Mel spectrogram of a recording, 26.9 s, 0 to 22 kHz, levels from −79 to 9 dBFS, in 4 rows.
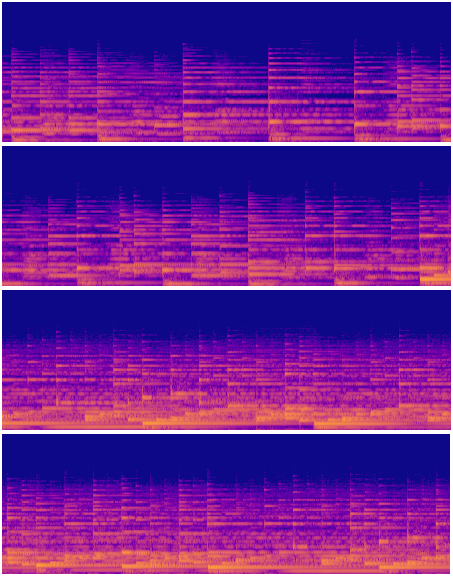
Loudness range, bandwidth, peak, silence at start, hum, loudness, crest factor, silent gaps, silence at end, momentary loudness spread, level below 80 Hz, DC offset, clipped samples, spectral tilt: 8 LU; 6.8 kHz; -4 dBFS; 0 s; none; -21 LUFS; 16 dB; none; 0 s; 12 LU; -42 dBFS; 0.2%; under 0.1%; -8 dB/octave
